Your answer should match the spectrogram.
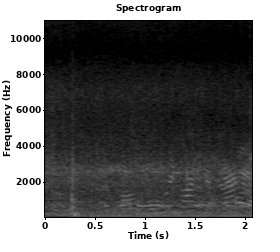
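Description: Faint voices talking in the background over a steady low hum and outdoor noise, with one brief click just after the start.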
